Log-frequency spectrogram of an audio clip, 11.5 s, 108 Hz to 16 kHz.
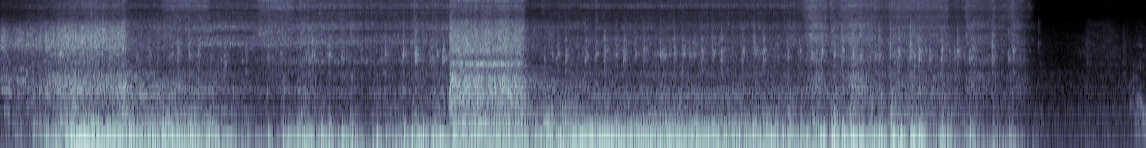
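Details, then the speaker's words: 1964 Chevrolet Suburban, new homemade exhaust with mufflers and no tailpipe, gravity-fed fuel from a near-empty gas can with no fuel pump: runs rough with stumbling pops and dips then dies, missing from fuel starvation. "You can tell it was running out of fuel. I don't have a fuel pump. It's just coming through here gravity. It couldn't keep up. That's why it was missing and popping."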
